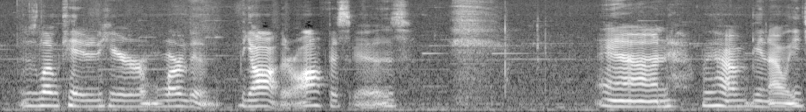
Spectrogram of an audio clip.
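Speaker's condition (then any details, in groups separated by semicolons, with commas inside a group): Cerebral palsy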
